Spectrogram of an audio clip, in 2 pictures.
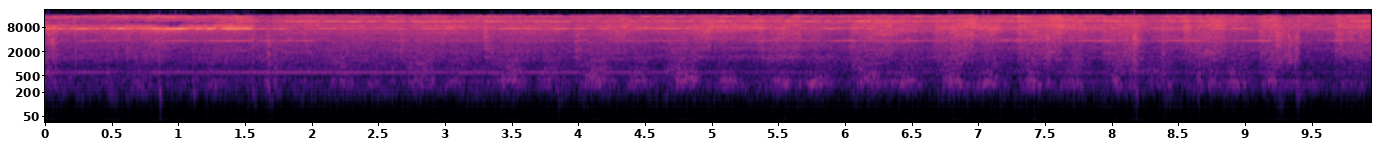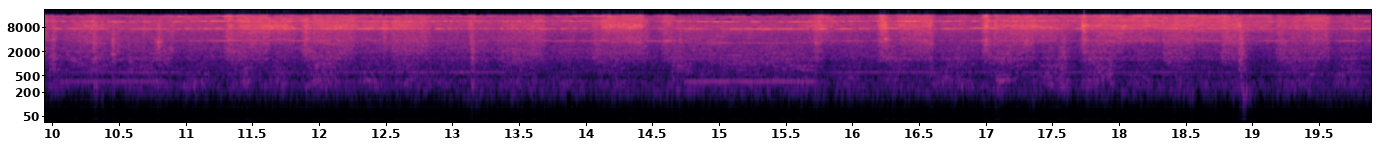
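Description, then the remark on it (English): A vacuum cleaner, used by someone's dad to vacuum, runs steadily and loudly throughout, a constant whining roar with a high-pitched tonal hum, its pitch shifting slightly as it moves; no one speaks. “Yeah, so you're gonna hear a vacuum for like a minute or something, and then yeah, it will be fine.”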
